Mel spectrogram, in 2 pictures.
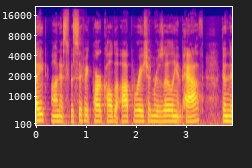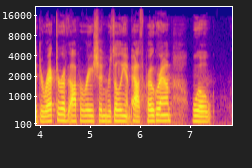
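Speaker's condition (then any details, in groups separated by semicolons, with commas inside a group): No condition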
